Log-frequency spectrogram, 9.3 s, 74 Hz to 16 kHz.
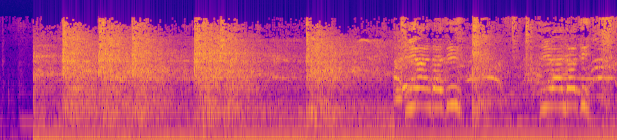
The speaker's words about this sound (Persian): تیر اندازی دارن تیر میزنن 23 اردیبهشت 1401 بروشهر شهرستان بروشهر دارن تیر میزنن.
